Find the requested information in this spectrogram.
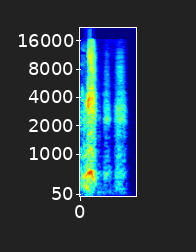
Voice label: damaged jp; hiina

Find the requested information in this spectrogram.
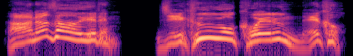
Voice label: title, jp; shigure

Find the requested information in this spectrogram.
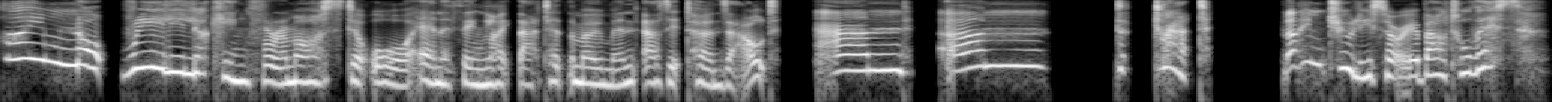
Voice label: story; myungwha

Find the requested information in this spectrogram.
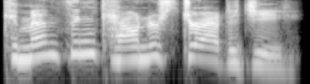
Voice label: variable chant; renri

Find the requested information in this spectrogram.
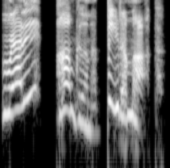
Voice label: chant

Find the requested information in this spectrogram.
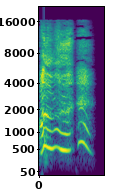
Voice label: damaged, jp; hisumena

